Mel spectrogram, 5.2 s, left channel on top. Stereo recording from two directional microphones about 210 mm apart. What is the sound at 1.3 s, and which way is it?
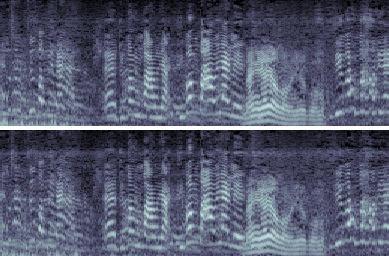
Speech, 25° left (ahead or behind).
